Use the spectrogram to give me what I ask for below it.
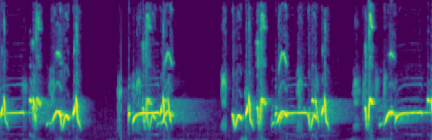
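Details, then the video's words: Bar-winged prinia calls used as a lure to gather wild birds: loud bursts of clipped chirps ending in a held whistled note, three phrases separated by short silences. "Suara pikat burung prenjak paling ampuh"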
